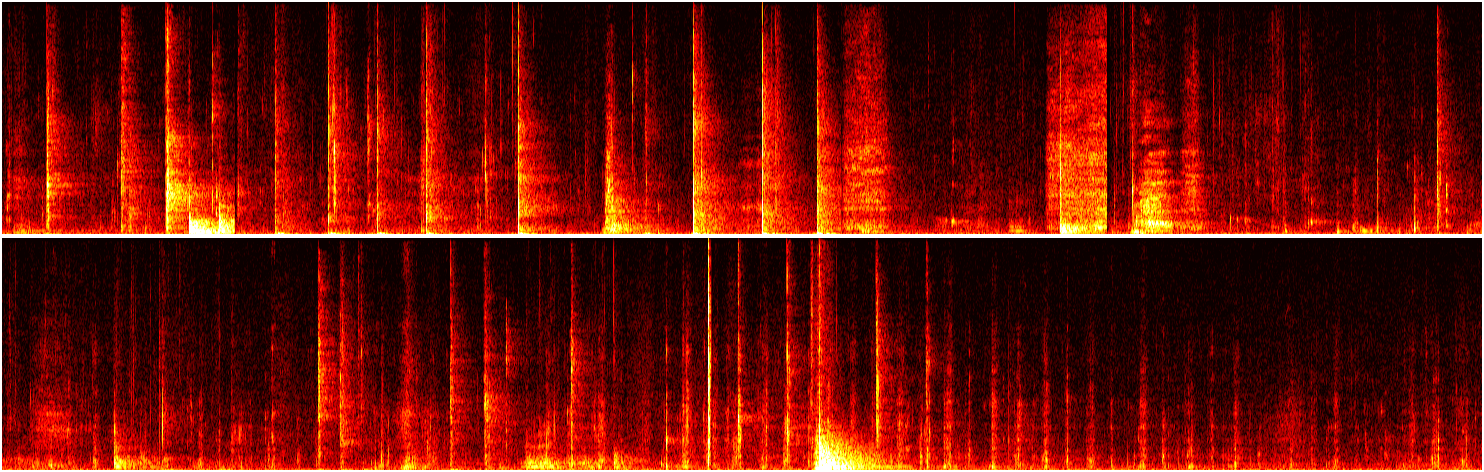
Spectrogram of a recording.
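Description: Close-miked eating of mutton bone-marrow curry and rice by hand: chewing with many short wet mouth clicks and lip smacks, and a few louder, longer mouth sounds, one about two seconds in and one near twenty-three seconds. A steady low hum runs underneath.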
